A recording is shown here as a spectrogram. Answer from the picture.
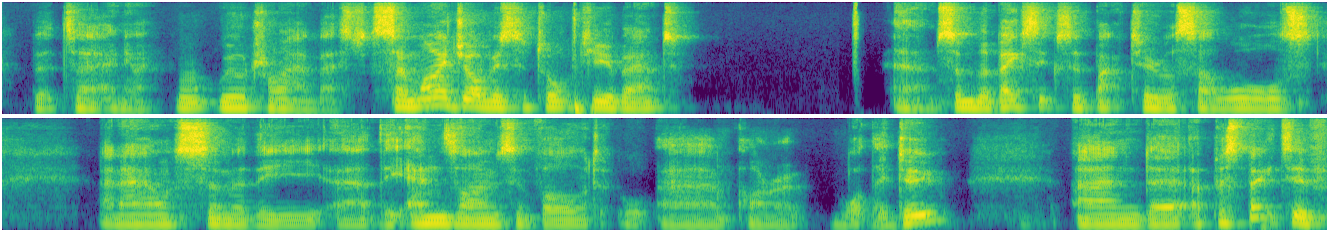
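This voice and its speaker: Against a quiet background, a man with a dark, mellow, somewhat breathy voice at a medium pitch speaks at a moderate pace with ordinary pitch variation. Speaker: professor. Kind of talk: lecture.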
